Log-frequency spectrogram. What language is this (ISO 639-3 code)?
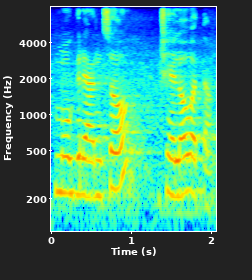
kok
